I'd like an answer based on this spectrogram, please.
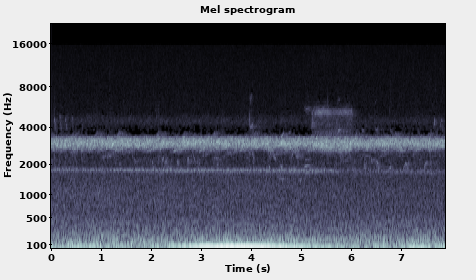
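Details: Spring peepers chorusing on April 5, 2017 at the start of spring, recorded binaurally. A steady shrill wall of peeps sits over a loud low droning rumble that swells mid-way, like a passing vehicle.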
